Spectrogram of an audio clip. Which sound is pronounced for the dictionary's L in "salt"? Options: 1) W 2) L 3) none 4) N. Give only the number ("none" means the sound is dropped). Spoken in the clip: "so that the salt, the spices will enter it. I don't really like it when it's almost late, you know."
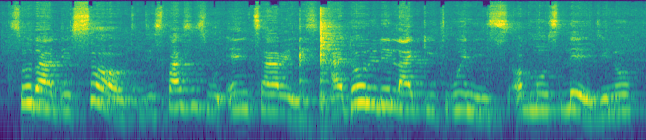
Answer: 2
